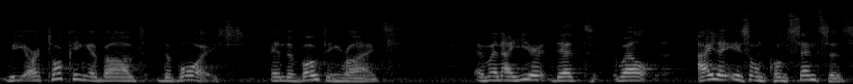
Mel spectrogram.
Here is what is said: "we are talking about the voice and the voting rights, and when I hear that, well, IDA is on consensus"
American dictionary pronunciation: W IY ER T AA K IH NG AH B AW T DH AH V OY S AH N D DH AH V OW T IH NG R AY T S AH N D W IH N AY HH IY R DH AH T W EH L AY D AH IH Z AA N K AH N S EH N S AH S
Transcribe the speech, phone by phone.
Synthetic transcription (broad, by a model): W IY ER T AA K IH NG AH B AW T DH AH V OY S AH N DH AH V OW T IH NG R AY T S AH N W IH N AY HH IY R DH AH T W EH L AY D AH IH Z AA N K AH N S EH N S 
